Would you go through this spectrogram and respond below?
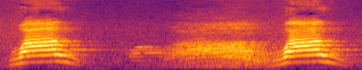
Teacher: endingnya ya tetap bibir kanan kiri ketemu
